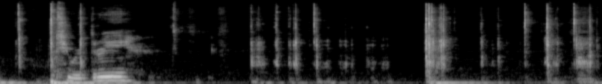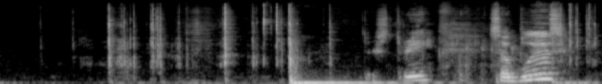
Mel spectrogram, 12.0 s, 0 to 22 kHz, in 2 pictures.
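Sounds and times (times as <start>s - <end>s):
mechanical keyboard clicking: 11.6s - 12.0s.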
